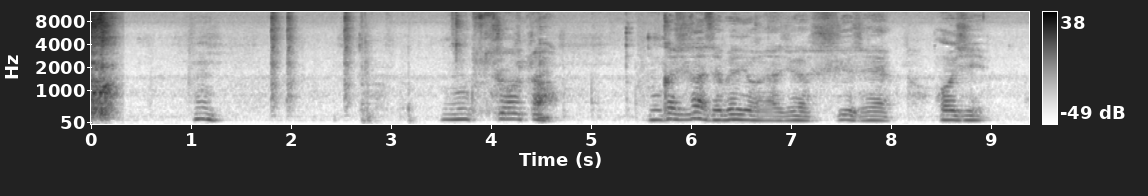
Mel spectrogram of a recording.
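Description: A man speaks calmly and contentedly, close to a microphone.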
